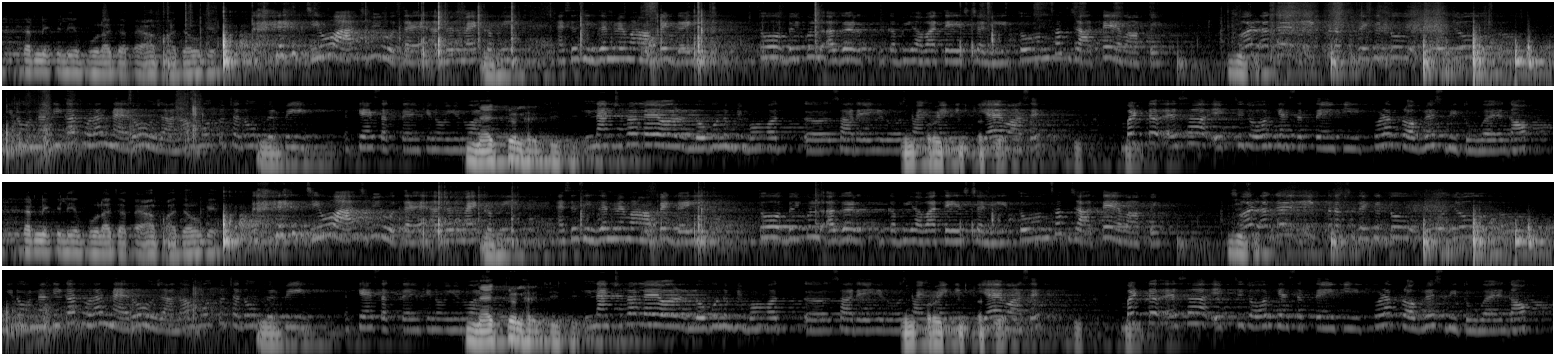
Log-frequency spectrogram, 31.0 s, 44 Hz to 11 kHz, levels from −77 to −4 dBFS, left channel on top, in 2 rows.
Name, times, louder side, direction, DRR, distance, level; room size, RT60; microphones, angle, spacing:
voice 1, 0.0-2.2 4.8-5.0 12.3-12.5 18.1-18.3 20.2-21.3 24.5-24.9 25.3-25.6 26.2-26.3 26.7-26.8, right 1 dB, 15° right, 11 dB, 0.6 m, -39 dB
sound 1, 1.0-18.0, left 4 dB, 70° left, 0.9 m, -43 dB
voice 2, 2.5-11.6 12.3-18.6 19.1-20.3 21.3-25.9 26.7-30.8, equal, ahead, 3 dB, 0.9 m, -44 dB
29.5 x 21.0 x 5.2 m, 2.7 s
head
